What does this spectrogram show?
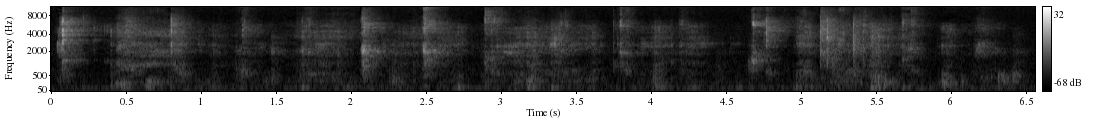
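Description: Close-miked chewing and lip-smacking as a fried, breaded strip of food is eaten: soft, irregular wet mouth clicks, several a second.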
